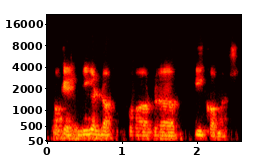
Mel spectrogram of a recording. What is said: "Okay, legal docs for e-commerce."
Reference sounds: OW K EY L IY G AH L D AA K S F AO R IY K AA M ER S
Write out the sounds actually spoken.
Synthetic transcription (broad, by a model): OW K EY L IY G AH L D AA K F AO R IY K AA M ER S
